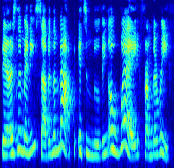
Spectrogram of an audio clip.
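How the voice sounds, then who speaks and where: A woman's voice: sits high, expressive, normal speed, sharp tone, heavily acted. A woman voicing a timid, cautious and fretful young boy while reading a storybook. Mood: thinking.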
